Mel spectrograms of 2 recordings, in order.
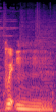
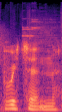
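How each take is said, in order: First: The middle T is dropped, sounding like N. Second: The middle T is clearly pronounced. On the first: The speaker calls it wrong. "not Britain" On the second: The speaker calls it right. "It's a T. Pronounce it"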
